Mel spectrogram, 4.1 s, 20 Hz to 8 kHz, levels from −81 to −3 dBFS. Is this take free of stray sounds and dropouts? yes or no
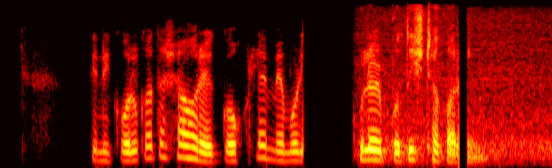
no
